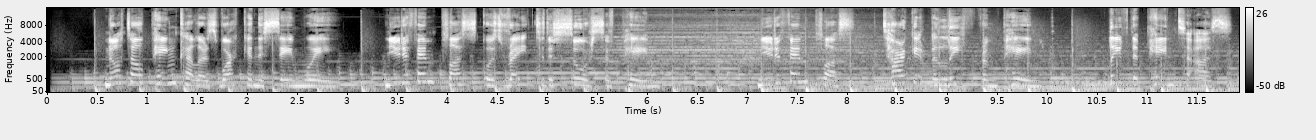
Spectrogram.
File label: Commercial; Nurofen Plus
